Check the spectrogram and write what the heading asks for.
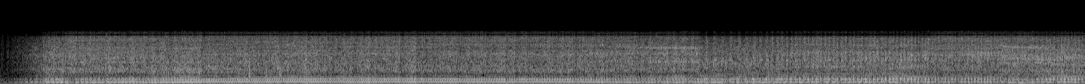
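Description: Quad (ATV) engine running steadily, its note rising slightly from about two seconds in and easing back down a few seconds later.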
